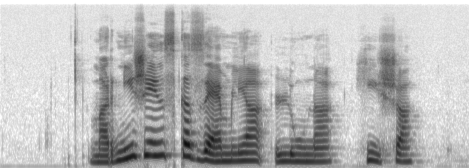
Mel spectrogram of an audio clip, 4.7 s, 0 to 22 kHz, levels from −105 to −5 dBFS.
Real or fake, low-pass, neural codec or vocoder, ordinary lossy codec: real; 19.8 kHz; none; none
